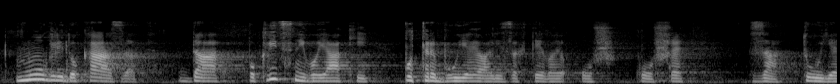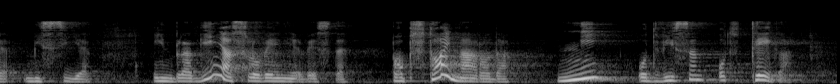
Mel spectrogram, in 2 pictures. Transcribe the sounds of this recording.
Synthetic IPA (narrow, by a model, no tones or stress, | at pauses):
mɔːɡlid̪ɔkʰaːza̰t̪ | d̪apɔklit̪sniʋɔjaːkʰi | pɔt̪ɾɛbuːjɛjɔalizaxt̪eːʋajɔoʃ | koːʃɛ | zat̪uːjɛmisiːjɛ | inblaɡiːɲaslɔʋeːnijɛ̰ʋeːst̪ɛ | paɔpst̪ɔːjnaːɾɔd̪a | niɔd̪ʋisənɔt̪ːeːɡa̰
